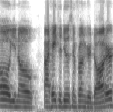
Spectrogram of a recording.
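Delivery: ordinary talk, nothing marked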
